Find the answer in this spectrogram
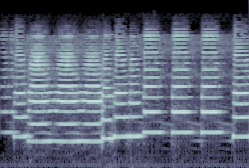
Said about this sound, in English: No, we don't have that anymore because we have a royalty-free, copyright-free horn sound.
